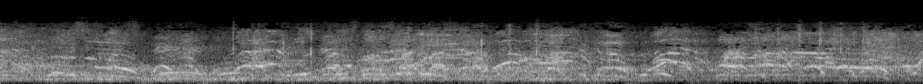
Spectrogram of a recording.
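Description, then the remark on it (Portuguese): At a taekwondo competition, a crowd of friends and spectators in the stands fills the space with steady, overlapping voices and shouts, a loud, continuous babble of many people calling out together. “No tatame, chutes, pulos, gritos e nas arquibancadas, a torcida dos amigos.”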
